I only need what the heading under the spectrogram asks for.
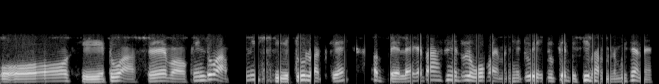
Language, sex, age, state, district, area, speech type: Assamese, male, 18-30, Assam, Golaghat, urban, conversation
